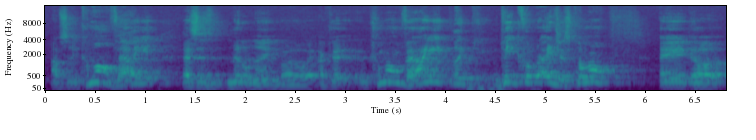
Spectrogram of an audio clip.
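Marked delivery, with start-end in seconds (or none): 0.4-1.1 high, insistent encouragement; retold urging. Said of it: "vanquish fear and panic". 3.3-5.7 high, insistent pep talk; retold urging. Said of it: "vanquish fear and panic".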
